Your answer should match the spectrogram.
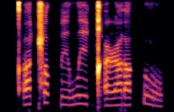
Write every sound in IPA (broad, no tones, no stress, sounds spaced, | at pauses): kʼ ʌ ǁ o k͡p i w i ǃʼ ʌ ɭ ʌ ɾ ʌ k͡p u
